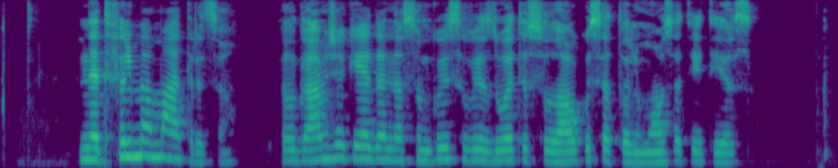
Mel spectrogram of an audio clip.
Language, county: Lithuanian, Šiauliai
